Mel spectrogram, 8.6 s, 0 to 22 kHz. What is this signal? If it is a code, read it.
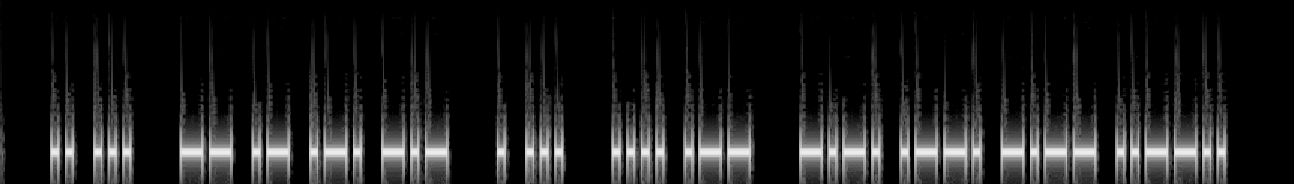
Morse code, heard as a keyed tone, about 24 wpm, 700 Hz. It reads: IS MARK ES HW CPY?
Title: Speed-Racing Common QSO Phrases - 25wpm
